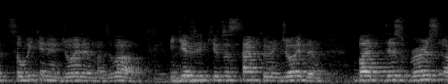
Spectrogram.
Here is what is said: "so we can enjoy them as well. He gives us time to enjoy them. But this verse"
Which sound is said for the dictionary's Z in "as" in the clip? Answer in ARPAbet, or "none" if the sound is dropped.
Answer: Z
